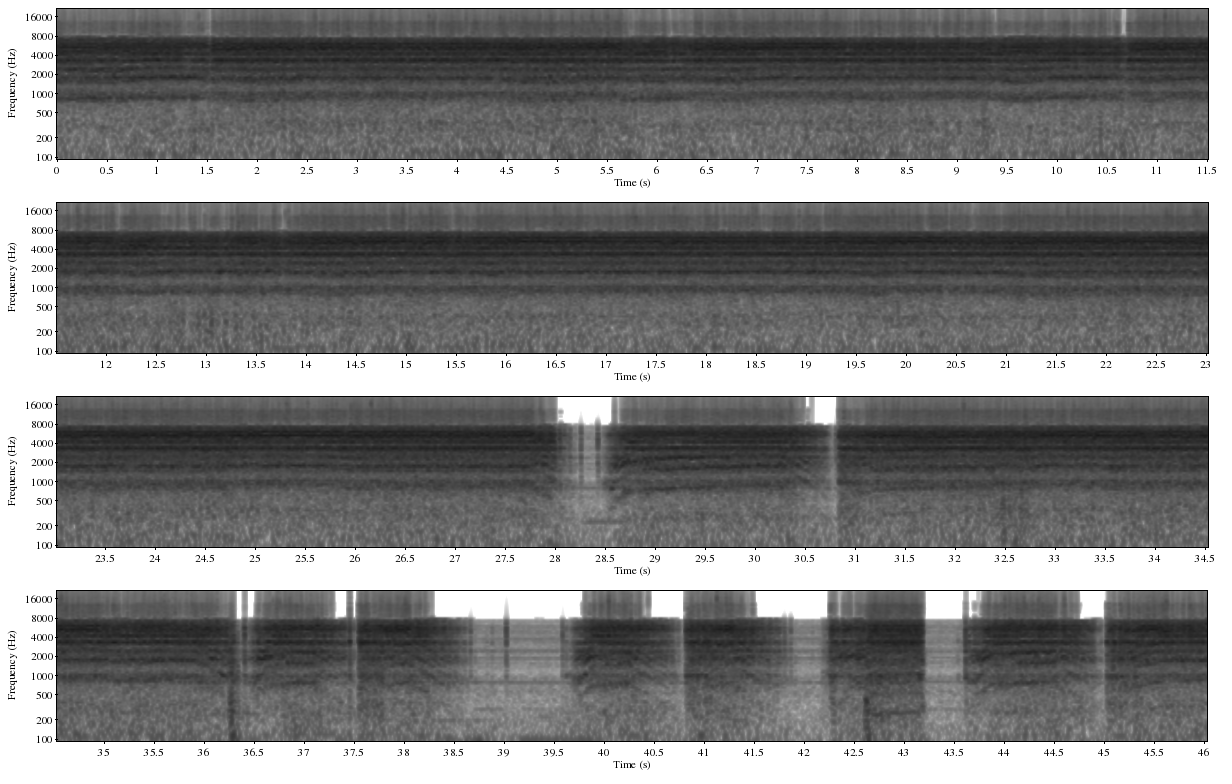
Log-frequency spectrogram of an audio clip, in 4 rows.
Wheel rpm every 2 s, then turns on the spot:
220, 230, 220, 230, 230, 230, 230, 230, 230, 230, 220, 210, 220, 130, 160, 180, 220, 170, 80, 50, 60, 100, 160.
none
